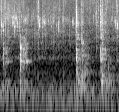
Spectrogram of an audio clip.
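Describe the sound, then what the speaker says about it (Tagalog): Garlic sizzles and fries in an oiled pan, a steady close hiss broken by several scraping stirs of a utensil, with no voices. "manggigisa na tayo mga lods"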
